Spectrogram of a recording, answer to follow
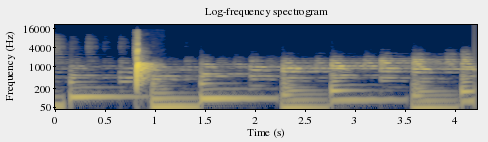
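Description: Upbeat electronic background music with a steady beat and bass line, cut by a single short pop about a second in that is louder than the music.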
